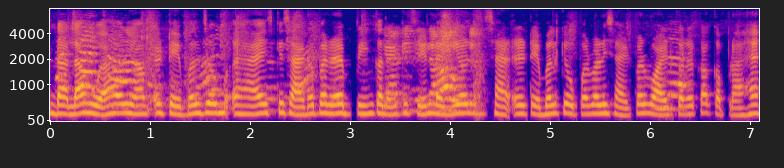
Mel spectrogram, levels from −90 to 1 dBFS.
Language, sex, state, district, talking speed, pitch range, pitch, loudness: Hindi, female, Delhi, New Delhi, 260 wpm, 215-235 Hz, 225 Hz, -17 LUFS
